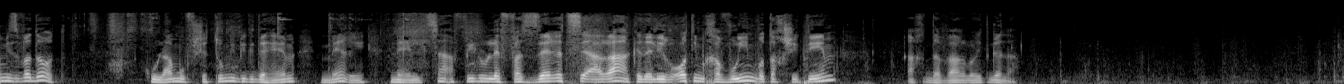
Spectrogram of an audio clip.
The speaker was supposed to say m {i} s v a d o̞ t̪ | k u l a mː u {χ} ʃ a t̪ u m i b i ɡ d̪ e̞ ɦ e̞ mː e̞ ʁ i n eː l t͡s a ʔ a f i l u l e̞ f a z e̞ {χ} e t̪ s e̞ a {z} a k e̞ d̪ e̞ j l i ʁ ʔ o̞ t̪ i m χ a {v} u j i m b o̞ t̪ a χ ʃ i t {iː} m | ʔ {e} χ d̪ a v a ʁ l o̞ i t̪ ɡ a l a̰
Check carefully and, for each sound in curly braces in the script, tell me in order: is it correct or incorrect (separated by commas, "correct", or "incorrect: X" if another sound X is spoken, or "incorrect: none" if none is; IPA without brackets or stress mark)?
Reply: correct, incorrect: f, incorrect: ʁ, incorrect: ʁ, correct, incorrect: i, incorrect: a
